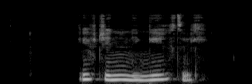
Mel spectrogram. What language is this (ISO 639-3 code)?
mon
